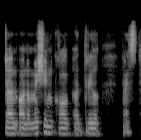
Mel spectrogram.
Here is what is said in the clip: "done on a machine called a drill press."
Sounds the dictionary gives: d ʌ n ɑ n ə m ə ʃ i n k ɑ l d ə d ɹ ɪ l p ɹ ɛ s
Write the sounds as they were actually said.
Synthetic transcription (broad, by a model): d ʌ n ɑ n ə m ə ʃ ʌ n k ɑ l d ə d ɹ ɪ l p ɹ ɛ s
